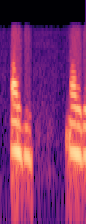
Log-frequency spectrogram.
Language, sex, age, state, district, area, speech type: Dogri, female, 30-45, Jammu and Kashmir, Jammu, rural, conversation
